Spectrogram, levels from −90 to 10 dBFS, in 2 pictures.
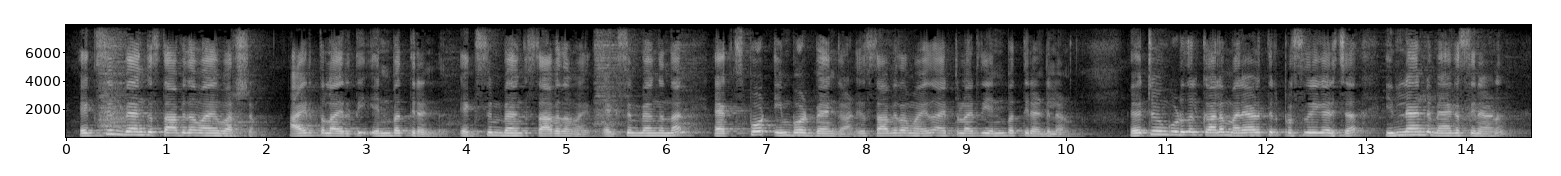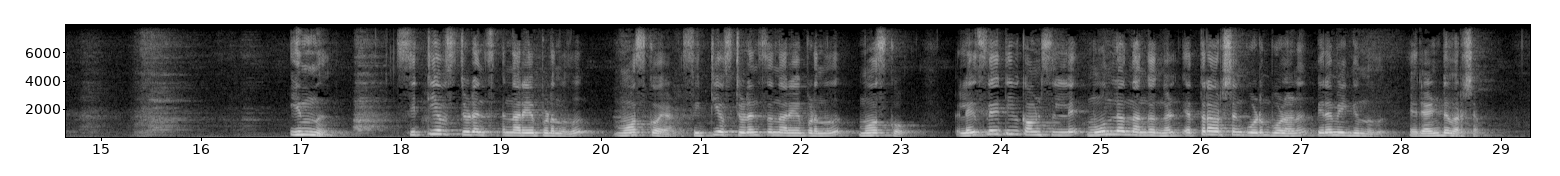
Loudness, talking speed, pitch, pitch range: -16 LUFS, 100 wpm, 175 Hz, 160-195 Hz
